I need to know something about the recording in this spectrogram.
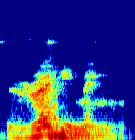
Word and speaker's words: régimen: clases de español ok regímenes tiene el acento en préstamos en plural verdad y tiene el acento la de atrás pero cuando pasa a singular la tibia se brincan para atrás entonces en singular se dice régimen pero aquí régimen correcto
